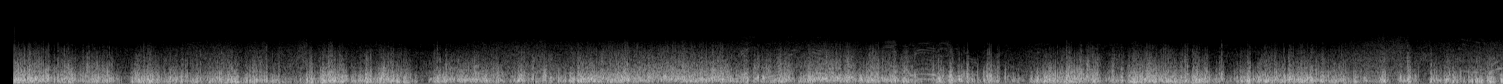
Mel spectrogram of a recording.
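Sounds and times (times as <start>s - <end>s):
wind buffeting microphone: 0.1s - 15.0s.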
